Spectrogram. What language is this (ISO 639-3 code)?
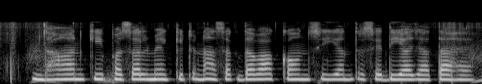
mag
